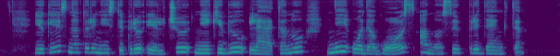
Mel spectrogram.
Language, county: Lithuanian, Kaunas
